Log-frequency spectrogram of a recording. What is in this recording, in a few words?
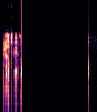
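EMS DISP, radio; wake; p25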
